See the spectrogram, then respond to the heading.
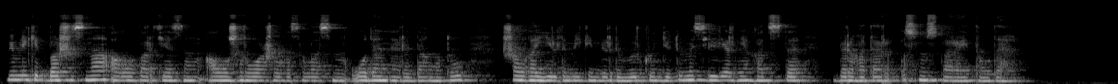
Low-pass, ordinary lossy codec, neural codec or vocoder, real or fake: none; none; vocoder, 22.05 kHz, 80 mel bands, Vocos; fake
